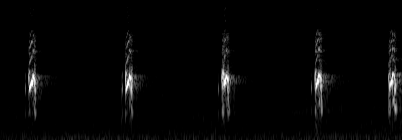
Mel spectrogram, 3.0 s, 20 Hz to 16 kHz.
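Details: Female green junglefowl calling to lure males into mating readiness: short sharp notes repeated steadily, about one every 0.7 seconds, five in a row, with a quiet low hum behind.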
